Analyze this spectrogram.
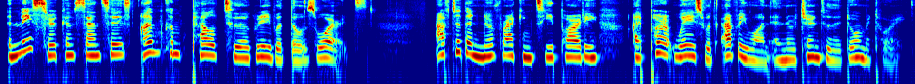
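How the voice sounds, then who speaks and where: A woman's voice: a little high, darkish tone, dry recording. A woman streaming a visual novel, reading it aloud expressively and adding casual commentary. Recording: music playing behind the voice. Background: game music.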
